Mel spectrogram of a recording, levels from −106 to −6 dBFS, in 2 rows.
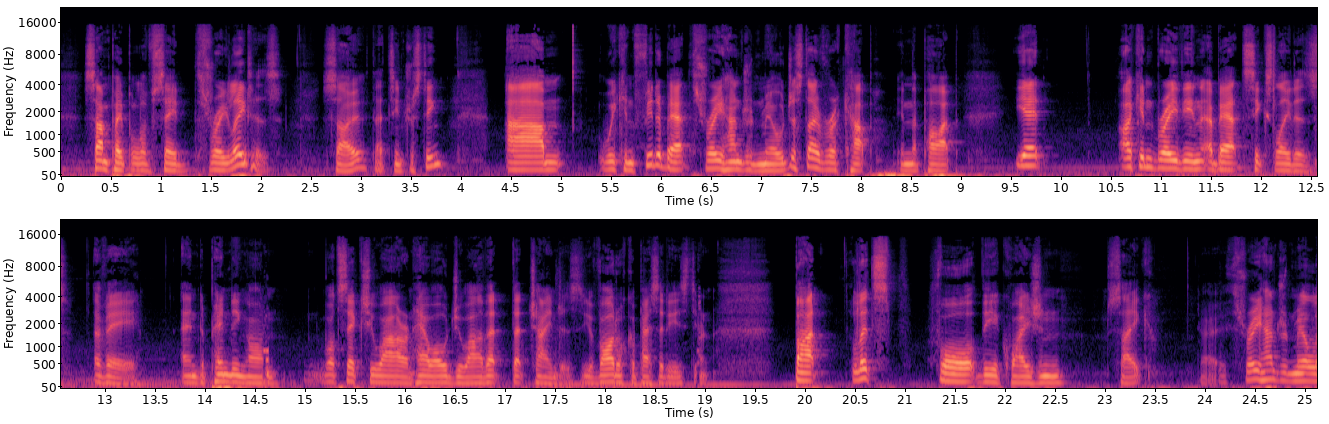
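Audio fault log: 14.57–14.64 s, 18.90–18.96 s, 23.92–23.94 s: broken MP3 bit reservoir. Brief disturbances where the audio jumps ahead, likely because cut frames left the next frames borrowing wrong data.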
